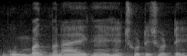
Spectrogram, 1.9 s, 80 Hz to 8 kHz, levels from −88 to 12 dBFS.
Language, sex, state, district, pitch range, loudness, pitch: Hindi, female, Bihar, Begusarai, 165-170 Hz, -30 LUFS, 165 Hz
